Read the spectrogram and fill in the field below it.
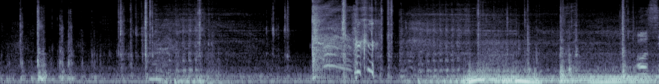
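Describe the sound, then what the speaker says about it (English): A car engine cranks and catches, then settles into a steady rumbling idle close by, with some clicks and shuffling beforehand. "You gotta start the car."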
